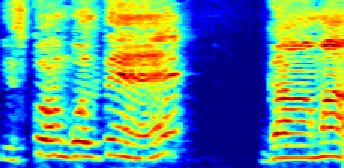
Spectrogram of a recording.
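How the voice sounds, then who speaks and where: A woman teacher with a slightly high voice gives an online math lesson at a slow pace, sounding far from the mic. She drills her students with call-and-response questions and calls the viewers her friends.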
